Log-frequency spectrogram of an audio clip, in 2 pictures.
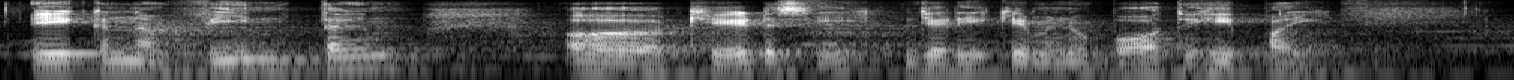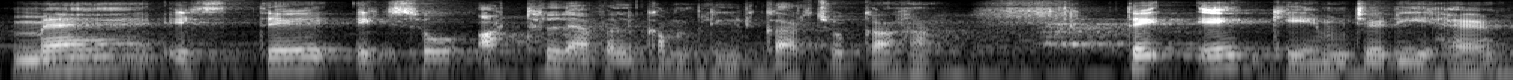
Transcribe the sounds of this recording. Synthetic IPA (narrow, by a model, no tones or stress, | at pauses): ɪknəʋiːnʈɛːm | kʰeːɖsiːd͡ʒeːɽiːkɪmɛ̃ːnũːbɔːt̪ɦiːpaːiː | mɛ̃ːɪst̪eːɪksɔːʔəʈʰlɛːʋəlkəmpliːʈkəɾt͡ʃʊkːãːɦãːt̪eːeːɡeːmd͡ʒeːɽiːɦɛː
